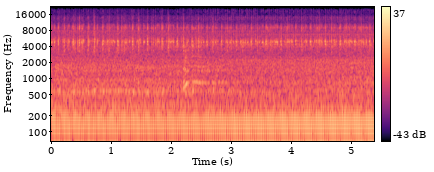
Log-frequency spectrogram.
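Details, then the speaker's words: BMW E92 335i with used turbos, at idle: a constant high whirring with light rhythmic ticking from the belt area. Unknown which pulley; owner hopes it's not the alternator, and a vacuum leak is also present. Suspected pulley or bearing noise. "something is definitely making noise i don't know which pulley it is but once i take everything off i'll figure that out"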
